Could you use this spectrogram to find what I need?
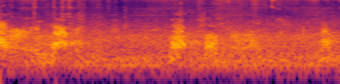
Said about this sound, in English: But, well, okay, here comes the barking dogs.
